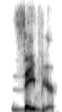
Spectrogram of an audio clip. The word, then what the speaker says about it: Xavier: And he's like, it's pronounced – Xavier, like xylophone.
